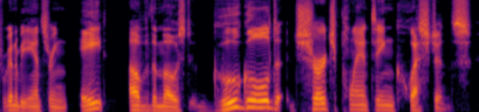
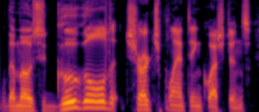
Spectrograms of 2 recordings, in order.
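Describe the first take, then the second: First: Said in the usual way. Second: Slower, with the word Googled stressed. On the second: Shown as a demonstration. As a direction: lean on Googled and slow the phrase down. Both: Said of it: "W-, the most Googled church planting questions".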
